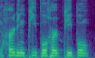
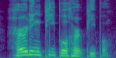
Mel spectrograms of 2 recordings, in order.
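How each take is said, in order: First: It is said at normal speed. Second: It is said slowly and deliberately.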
